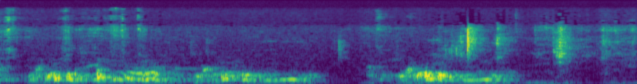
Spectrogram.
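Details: Australian pigeon cooing indoors: soft, low, rolling coos in three bursts of about a second each with short pauses between, over a quiet room background.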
